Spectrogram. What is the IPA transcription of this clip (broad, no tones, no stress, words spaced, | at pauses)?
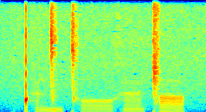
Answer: ǃʰɐ̃ŋ͡ǀĩǀʰɔː xɐ̃ːǁɑ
